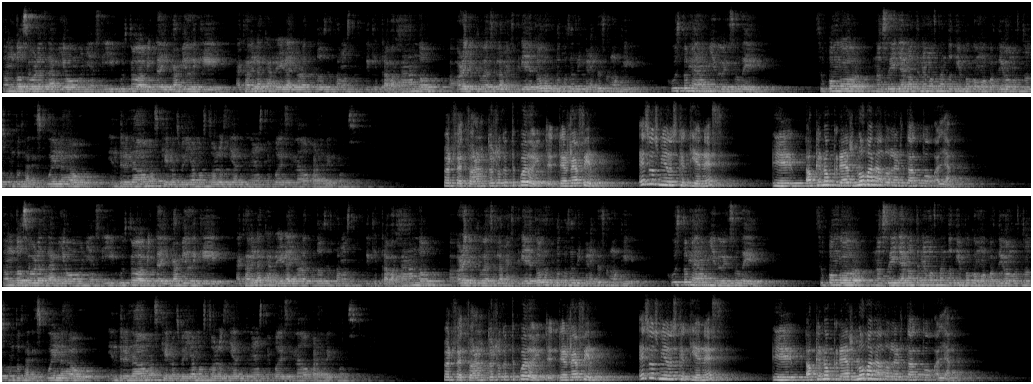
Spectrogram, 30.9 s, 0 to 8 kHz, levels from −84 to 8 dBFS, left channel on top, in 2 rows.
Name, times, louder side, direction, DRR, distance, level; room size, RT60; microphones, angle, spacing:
voice 1, 0.0-3.2 3.5-6.4 6.7-9.5 10.0-11.3 12.2-16.7 17.0-20.7, right 1 dB, 10° right, 0 dB, 2.6 m, -33 dB
voice 2, 22.1-24.4 25.0-26.1 27.0-29.7, left 1 dB, 5° left, 1 dB, 2.3 m, -28 dB
26.5 x 13.0 x 3.7 m, 1.3 s
head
